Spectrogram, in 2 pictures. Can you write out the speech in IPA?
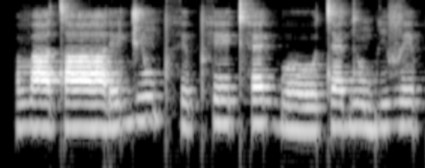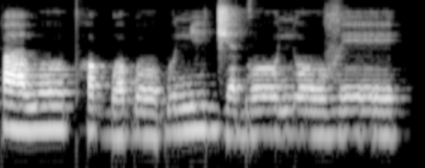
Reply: βa˨taː˨ɾɪ˦ d͡ʒũ˦pʰɪ˨ pʰe˦˨kʰɛ˦ ɡ͡boː˨ tɛ˦dũ˨bi˦ve˦ paː˦woː˦pʰɔ˨ ɡ͡bɔ˨ɓoː˨ɓu˦ ɲi˦d͡ʒɛ˨ ɡoː˨ɲoː˨ veː˨

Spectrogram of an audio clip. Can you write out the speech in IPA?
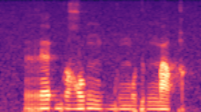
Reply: rɛʔbɯ ʁuŋ͡muɡ͡bɯ moɗɯŋ͡maq

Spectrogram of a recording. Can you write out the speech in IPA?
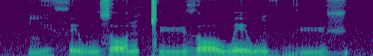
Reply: ʎe̤˩θɪː˩wnzɔ˨˩˦n ǀyː˨˩˦ðɔː˨˩˦we˨˩˦wŋi̤˩˧˩ by˨˩˦ʒ

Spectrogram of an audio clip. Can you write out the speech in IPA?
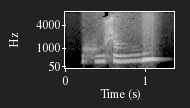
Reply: xṳs ɭṳŋ

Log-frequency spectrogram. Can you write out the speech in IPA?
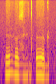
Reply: ɪɦø ze̤d ʔøɖ

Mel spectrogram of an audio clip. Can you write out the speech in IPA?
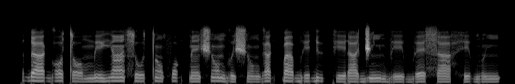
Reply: ɗa˦˨ɡɔ˧tɔ˨ me˨ jã˦so˧ tɔ̃˧fɔ˧k͡pɛ̃˨ ʃɔ̃˦ɡʷe˨ʃɔ̃˨ ɡa˦k͡pa˦be˦ɗɨ˧ ke˧ɾa˧ d͡ʒĩ˦˨ beː˨bɛ˨˦ sa˧ he˧ɡʷĩ˧

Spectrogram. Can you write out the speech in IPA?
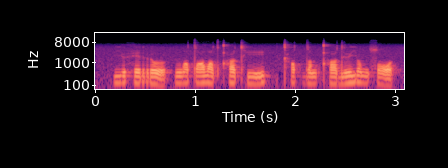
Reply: jɨhero | nɵtˤi ðˤadqʰʉtʰi | kʰɐtˤdɐnqʰodɨ junsˤo

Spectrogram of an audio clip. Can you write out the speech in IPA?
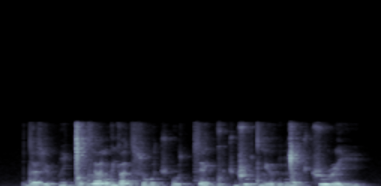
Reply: dɐzy piɡ͡ǀɛd lɐlu jɐd suːt͡ʃʔuːtt͡sɛj ɡut͡ʃɖ͡ʐuːt lʲəːɡŋ͡ǀøt͡ʃ ʈ͡ʂu ɭi

